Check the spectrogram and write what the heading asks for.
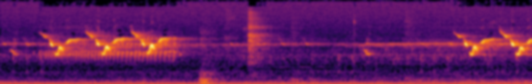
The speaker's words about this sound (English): Man, dude, that little racist bird. Yeah. It's like, screw the Jews, screw the Jews, screw the Jews.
